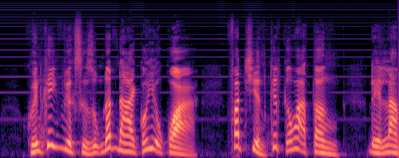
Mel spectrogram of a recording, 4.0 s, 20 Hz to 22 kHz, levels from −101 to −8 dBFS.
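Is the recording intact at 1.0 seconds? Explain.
No. At 1.0 seconds, as through the whole clip, a steady, fixed-pitch whine sits well beneath the speech, roughly 40 dB down, built on a 1 kHz tone and loudest at its third harmonic, 3 kHz. This is USB whine: the bus draws current in regular 1 ms frames, and that pulsing load leaks into the audio path through shared power or ground, stamping its 1 kHz rate and multiples onto the signal.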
